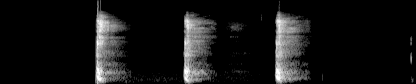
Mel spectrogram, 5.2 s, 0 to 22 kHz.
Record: {"three_cough_length": "5.2 s", "three_cough_amplitude": 26028, "three_cough_signal_mean_std_ratio": 0.19, "survey_phase": "alpha (2021-03-01 to 2021-08-12)", "age": "65+", "gender": "Male", "wearing_mask": "No", "symptom_none": true, "smoker_status": "Never smoked", "respiratory_condition_asthma": false, "respiratory_condition_other": false, "recruitment_source": "REACT", "submission_delay": "2 days", "covid_test_result": "Negative", "covid_test_method": "RT-qPCR"}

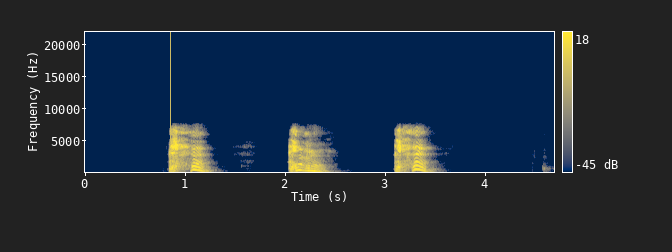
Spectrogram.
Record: {"three_cough_length": "4.7 s", "three_cough_amplitude": 27836, "three_cough_signal_mean_std_ratio": 0.39, "survey_phase": "beta (2021-08-13 to 2022-03-07)", "age": "65+", "gender": "Female", "wearing_mask": "No", "symptom_none": true, "smoker_status": "Never smoked", "respiratory_condition_asthma": false, "respiratory_condition_other": false, "recruitment_source": "REACT", "submission_delay": "1 day", "covid_test_result": "Negative", "covid_test_method": "RT-qPCR", "influenza_a_test_result": "Unknown/Void", "influenza_b_test_result": "Unknown/Void"}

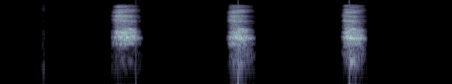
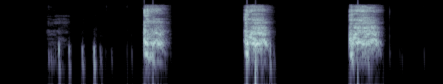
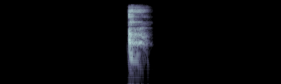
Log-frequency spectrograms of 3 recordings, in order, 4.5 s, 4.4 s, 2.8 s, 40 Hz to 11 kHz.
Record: {"exhalation_length": "4.5 s", "exhalation_amplitude": 9367, "exhalation_signal_mean_std_ratio": 0.3, "three_cough_length": "4.4 s", "three_cough_amplitude": 32767, "three_cough_signal_mean_std_ratio": 0.33, "cough_length": "2.8 s", "cough_amplitude": 20390, "cough_signal_mean_std_ratio": 0.16, "survey_phase": "beta (2021-08-13 to 2022-03-07)", "age": "45-64", "gender": "Male", "wearing_mask": "No", "symptom_cough_any": true, "symptom_runny_or_blocked_nose": true, "smoker_status": "Never smoked", "respiratory_condition_asthma": false, "respiratory_condition_other": false, "recruitment_source": "Test and Trace", "submission_delay": "2 days", "covid_test_result": "Positive", "covid_test_method": "RT-qPCR", "covid_ct_value": 26.7, "covid_ct_gene": "ORF1ab gene"}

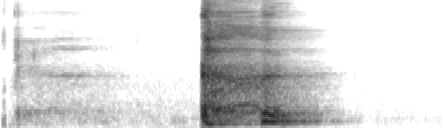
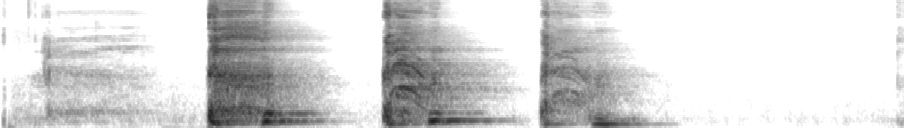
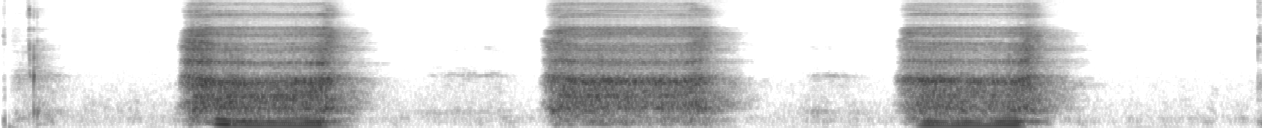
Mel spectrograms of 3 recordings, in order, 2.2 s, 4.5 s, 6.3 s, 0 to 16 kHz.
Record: {"cough_length": "2.2 s", "cough_amplitude": 32768, "cough_signal_mean_std_ratio": 0.33, "three_cough_length": "4.5 s", "three_cough_amplitude": 32768, "three_cough_signal_mean_std_ratio": 0.37, "exhalation_length": "6.3 s", "exhalation_amplitude": 18576, "exhalation_signal_mean_std_ratio": 0.54, "survey_phase": "beta (2021-08-13 to 2022-03-07)", "age": "45-64", "gender": "Male", "wearing_mask": "No", "symptom_cough_any": true, "symptom_runny_or_blocked_nose": true, "symptom_onset": "3 days", "smoker_status": "Ex-smoker", "respiratory_condition_asthma": false, "respiratory_condition_other": false, "recruitment_source": "Test and Trace", "submission_delay": "1 day", "covid_test_result": "Negative", "covid_test_method": "ePCR"}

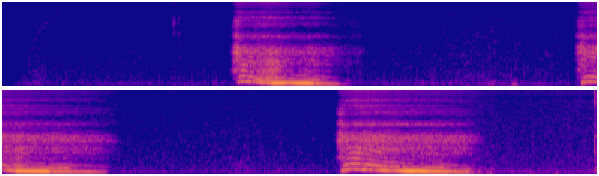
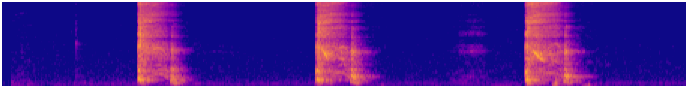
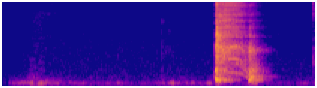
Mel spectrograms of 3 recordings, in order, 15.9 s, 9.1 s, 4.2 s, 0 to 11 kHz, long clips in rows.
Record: {"exhalation_length": "15.9 s", "exhalation_amplitude": 1530, "exhalation_signal_mean_std_ratio": 0.43, "three_cough_length": "9.1 s", "three_cough_amplitude": 13304, "three_cough_signal_mean_std_ratio": 0.28, "cough_length": "4.2 s", "cough_amplitude": 11005, "cough_signal_mean_std_ratio": 0.24, "survey_phase": "beta (2021-08-13 to 2022-03-07)", "age": "45-64", "gender": "Female", "wearing_mask": "No", "symptom_none": true, "smoker_status": "Never smoked", "respiratory_condition_asthma": false, "respiratory_condition_other": false, "recruitment_source": "REACT", "submission_delay": "0 days", "covid_test_result": "Negative", "covid_test_method": "RT-qPCR", "influenza_a_test_result": "Negative", "influenza_b_test_result": "Negative"}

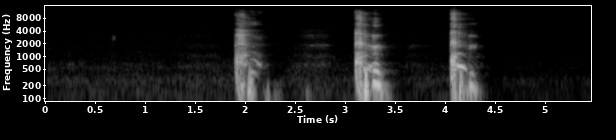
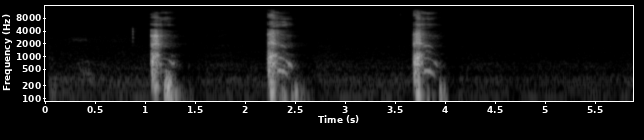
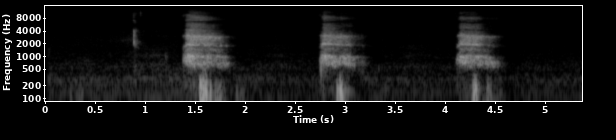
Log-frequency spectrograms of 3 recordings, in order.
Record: {"three_cough_length": "5.5 s", "three_cough_amplitude": 32639, "three_cough_signal_mean_std_ratio": 0.28, "cough_length": "5.9 s", "cough_amplitude": 20579, "cough_signal_mean_std_ratio": 0.23, "exhalation_length": "5.4 s", "exhalation_amplitude": 11444, "exhalation_signal_mean_std_ratio": 0.38, "survey_phase": "alpha (2021-03-01 to 2021-08-12)", "age": "45-64", "gender": "Female", "wearing_mask": "No", "symptom_none": true, "smoker_status": "Never smoked", "respiratory_condition_asthma": false, "respiratory_condition_other": false, "recruitment_source": "REACT", "submission_delay": "5 days", "covid_test_result": "Negative", "covid_test_method": "RT-qPCR"}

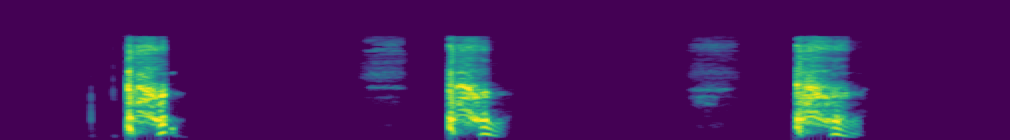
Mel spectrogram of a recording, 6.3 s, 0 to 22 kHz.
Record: {"cough_length": "6.3 s", "cough_amplitude": 32768, "cough_signal_mean_std_ratio": 0.29, "survey_phase": "beta (2021-08-13 to 2022-03-07)", "age": "45-64", "gender": "Male", "wearing_mask": "No", "symptom_runny_or_blocked_nose": true, "symptom_onset": "3 days", "smoker_status": "Current smoker (1 to 10 cigarettes per day)", "respiratory_condition_asthma": false, "respiratory_condition_other": false, "recruitment_source": "Test and Trace", "submission_delay": "0 days", "covid_test_result": "Positive", "covid_test_method": "RT-qPCR"}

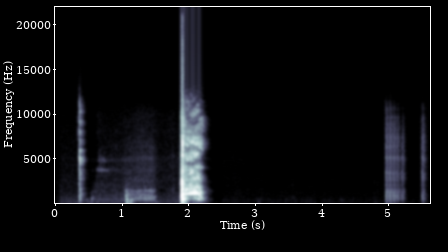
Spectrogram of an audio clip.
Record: {"cough_length": "5.6 s", "cough_amplitude": 32768, "cough_signal_mean_std_ratio": 0.17, "survey_phase": "beta (2021-08-13 to 2022-03-07)", "age": "45-64", "gender": "Male", "wearing_mask": "No", "symptom_none": true, "smoker_status": "Never smoked", "respiratory_condition_asthma": false, "respiratory_condition_other": false, "recruitment_source": "REACT", "submission_delay": "1 day", "covid_test_result": "Negative", "covid_test_method": "RT-qPCR"}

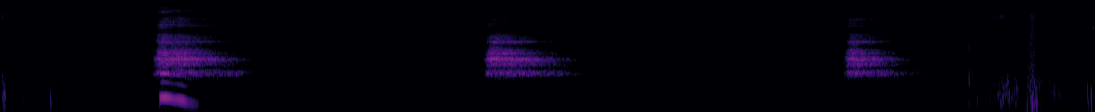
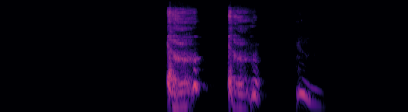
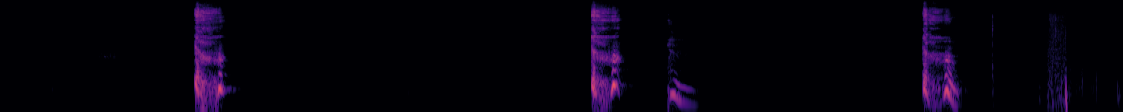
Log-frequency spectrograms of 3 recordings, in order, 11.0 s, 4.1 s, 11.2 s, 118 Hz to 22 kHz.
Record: {"exhalation_length": "11.0 s", "exhalation_amplitude": 868, "exhalation_signal_mean_std_ratio": 0.36, "cough_length": "4.1 s", "cough_amplitude": 5314, "cough_signal_mean_std_ratio": 0.31, "three_cough_length": "11.2 s", "three_cough_amplitude": 3984, "three_cough_signal_mean_std_ratio": 0.21, "survey_phase": "beta (2021-08-13 to 2022-03-07)", "age": "45-64", "gender": "Female", "wearing_mask": "No", "symptom_cough_any": true, "symptom_new_continuous_cough": true, "symptom_runny_or_blocked_nose": true, "symptom_fatigue": true, "symptom_headache": true, "symptom_other": true, "symptom_onset": "3 days", "smoker_status": "Current smoker (1 to 10 cigarettes per day)", "respiratory_condition_asthma": false, "respiratory_condition_other": false, "recruitment_source": "Test and Trace", "submission_delay": "1 day", "covid_test_result": "Positive", "covid_test_method": "RT-qPCR"}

